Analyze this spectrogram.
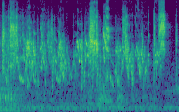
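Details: Chirping budgies in breeding season: quick sequences of sharp, squeaky chirps and harsh squawks, several birds overlapping in bouncy bursts, ending with a short pause and a single click-like note.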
